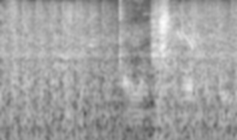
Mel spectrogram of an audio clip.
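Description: Gunfire aimed at Nazi soldiers in the World War II shooter Ghosts of War, dense and continuous through the whole moment, with a voice mixed in.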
